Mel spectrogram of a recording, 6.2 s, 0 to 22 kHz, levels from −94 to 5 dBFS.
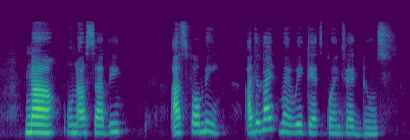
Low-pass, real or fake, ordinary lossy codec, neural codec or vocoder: none; fake; none; codec, 24 kHz, 1 kbps, SNAC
